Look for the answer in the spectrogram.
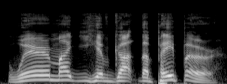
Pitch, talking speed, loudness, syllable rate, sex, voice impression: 160 Hz, 185 wpm, -16 LUFS, 4.3 syllables/s, male, masculine, middle-aged, slightly thick, sincere, slightly wild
